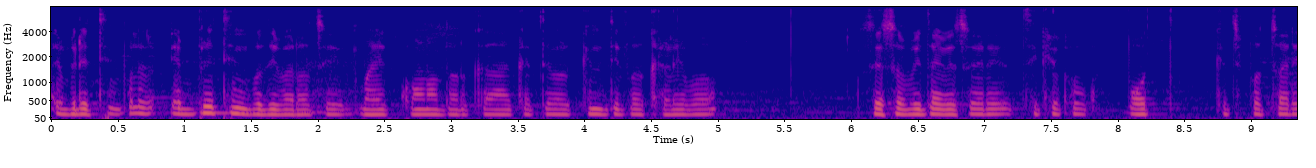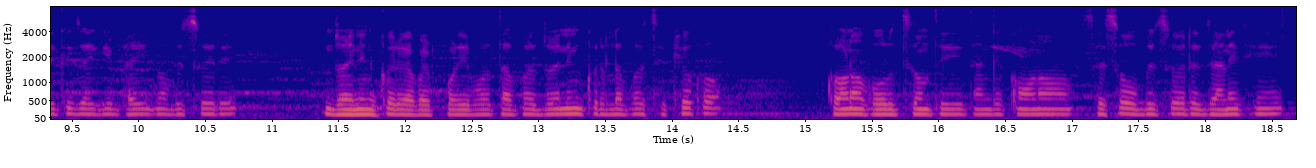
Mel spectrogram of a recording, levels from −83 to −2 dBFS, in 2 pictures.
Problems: constant background noise, continuous background conversations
